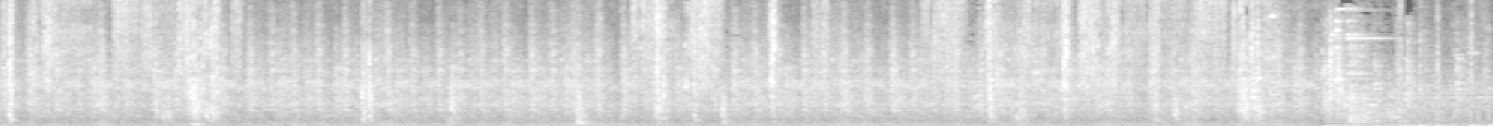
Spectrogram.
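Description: Metal parts click and clatter as a machine is repaired.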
